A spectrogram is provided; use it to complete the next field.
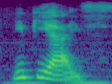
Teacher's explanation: Então, a reunião é de 3 vogais. Então, num golpe de voz só, você fala as 3 vogais. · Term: Triptongas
